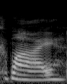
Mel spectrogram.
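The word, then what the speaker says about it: Khmer: language do they speak they speak Kamai okay and I spelled like k h m e r so you might not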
